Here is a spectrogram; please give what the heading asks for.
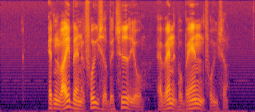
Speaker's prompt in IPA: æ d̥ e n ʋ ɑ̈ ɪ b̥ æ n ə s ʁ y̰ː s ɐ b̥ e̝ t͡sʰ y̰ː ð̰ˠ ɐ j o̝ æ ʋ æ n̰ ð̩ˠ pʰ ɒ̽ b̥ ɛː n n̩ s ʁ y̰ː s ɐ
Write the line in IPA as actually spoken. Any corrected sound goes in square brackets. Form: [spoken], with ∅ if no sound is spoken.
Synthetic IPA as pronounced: æ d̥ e n ʋ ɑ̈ ɪ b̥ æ n ə [f] ʁ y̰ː s ɐ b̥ e̝ t͡sʰ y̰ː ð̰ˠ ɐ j o̝ æ ʋ æ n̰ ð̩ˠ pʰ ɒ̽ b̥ ɛː n n̩ [f] ʁ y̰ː s ɐ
